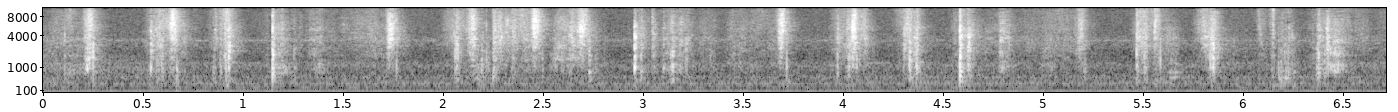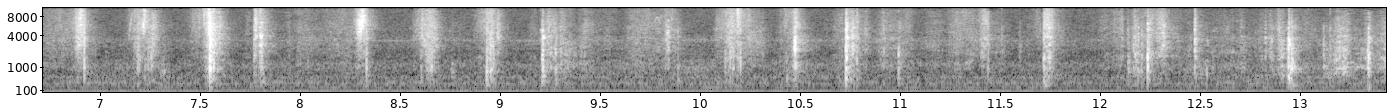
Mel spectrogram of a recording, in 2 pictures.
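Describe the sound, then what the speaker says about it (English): Tarot cards being shuffled close up, a continuous run of quick crisp riffling snaps at an uneven rhythm over a low steady hum, with no talking. "So I'm going to take a few more cards for you, just to see."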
